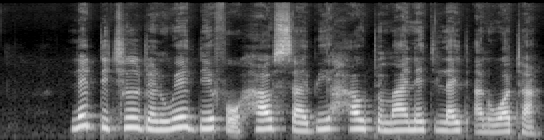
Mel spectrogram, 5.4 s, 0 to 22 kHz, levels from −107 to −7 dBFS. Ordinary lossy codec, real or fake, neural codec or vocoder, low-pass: none; real; none; none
